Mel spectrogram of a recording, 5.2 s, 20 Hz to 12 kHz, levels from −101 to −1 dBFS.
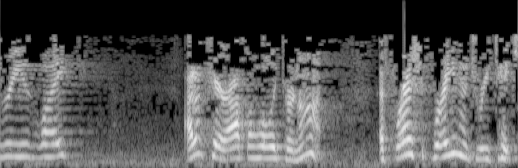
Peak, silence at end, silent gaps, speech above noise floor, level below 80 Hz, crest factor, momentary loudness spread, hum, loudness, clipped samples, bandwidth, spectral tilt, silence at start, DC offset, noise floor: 0 dBFS; 0 s; none; 31 dB; -60 dBFS; 18 dB; 9 LU; none; -17 LUFS; under 0.1%; 8.8 kHz; -5 dB/octave; 0 s; under 0.1%; -48 dBFS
